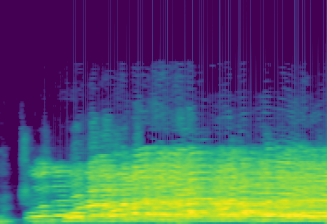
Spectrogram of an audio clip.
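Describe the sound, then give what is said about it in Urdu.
Children standing to chant a slogan together at a tree-planting event: after a brief pause, many young voices launch into one loud, sustained unison shout that holds to the end. “چلیں سب بچے کھڑے ہو کر, بچیاں بھی کھڑے ہو کے, ٹھیک ہے, چلیں لگائیے بھائی نعرہ.”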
